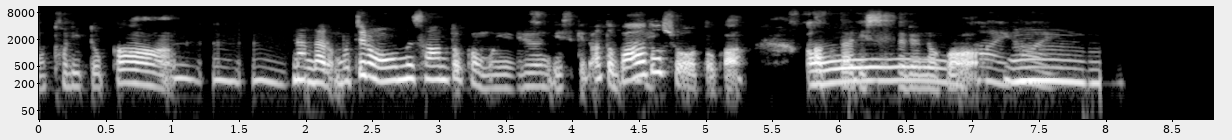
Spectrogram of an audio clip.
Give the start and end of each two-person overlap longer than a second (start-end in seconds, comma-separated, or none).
5.8-7.7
